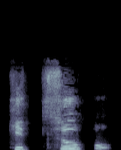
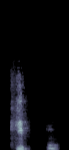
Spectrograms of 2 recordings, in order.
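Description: First: A full tsu syllable is said before the p. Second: A held doubled p is said with no tsu. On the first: The speaker calls it wrong. "no es kitsupo" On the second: The speaker calls it right. "como si pronunciáramos la doble P"

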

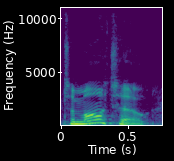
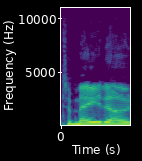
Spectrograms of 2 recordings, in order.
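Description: First: It is said with a British pronunciation. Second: It is said with an American pronunciation. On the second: "I'm learning to talk American, y'all. I'm learning to say"

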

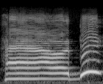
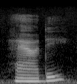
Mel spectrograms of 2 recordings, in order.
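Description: First: The greeting is shouted very loudly. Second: The greeting is said softly and gently. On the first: "Now I scream it out very loud" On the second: "it was a very gentle howdy"

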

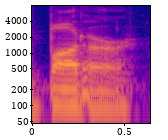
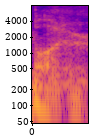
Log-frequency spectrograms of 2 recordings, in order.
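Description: First: It is said in an American accent. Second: It is said in a British accent. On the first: "they'd just use an American accent" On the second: "Whereas I'm there going"

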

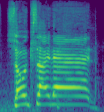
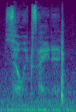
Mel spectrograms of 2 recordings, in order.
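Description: First: It is spoken aloud. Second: It is whispered.

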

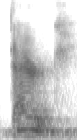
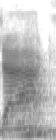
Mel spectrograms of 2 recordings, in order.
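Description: First: The R after the vowel is pronounced. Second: The R after the vowel is dropped. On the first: This is the younger generation's speech. "a 20-year-old, you'd hear them saying things like dark" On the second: This is the older local speech. "traditional Boston would be pack and dack"

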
